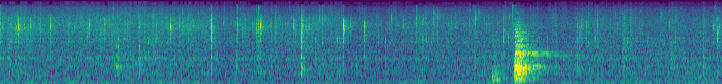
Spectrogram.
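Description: Tender mango and onions with curry leaves and salt sizzle steadily in a pan for a coconut milk stew, a constant close frying hiss with small pops and a sharp scrape of stirring partway through, no talk.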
